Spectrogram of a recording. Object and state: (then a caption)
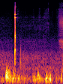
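Fragile, low-density rock. A rough-surfaced rock is struck while prospecting for gold and breaks apart too easily, giving two sharp, bright, glassy clinks with very short ring. The rock took a little force but still broke, showing it is fragile and not dense, so it is not the kind of rock sought for finding a gold deposit.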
